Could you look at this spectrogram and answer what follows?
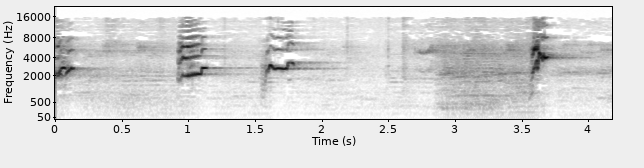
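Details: Javan myna singing in the morning, alternating loud squawky whistles with a pause and a burst of rough, noisy chatter before one more sharp note.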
